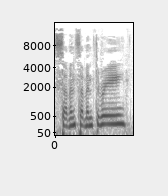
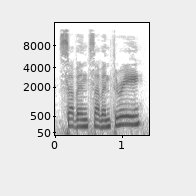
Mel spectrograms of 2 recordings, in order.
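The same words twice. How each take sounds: First: The number is said at a normal pace. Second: The number is said slowly.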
